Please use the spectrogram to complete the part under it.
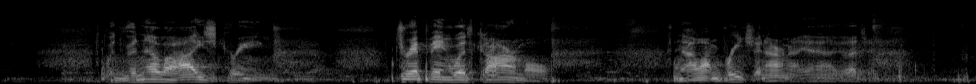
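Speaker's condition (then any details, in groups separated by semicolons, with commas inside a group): Laryngectomy; chemo and radiation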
